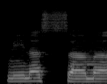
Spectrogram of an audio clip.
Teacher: یہ بڑی مد ہے، اس کو ہم مد متصل کہتے ہیں، اس کو ہم نے 5 الف کی مقدار کھینچ کر پڑھنا ہے۔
